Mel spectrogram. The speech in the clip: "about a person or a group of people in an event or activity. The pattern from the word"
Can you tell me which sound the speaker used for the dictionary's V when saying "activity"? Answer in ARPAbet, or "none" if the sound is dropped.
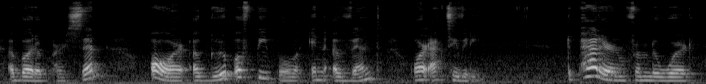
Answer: V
